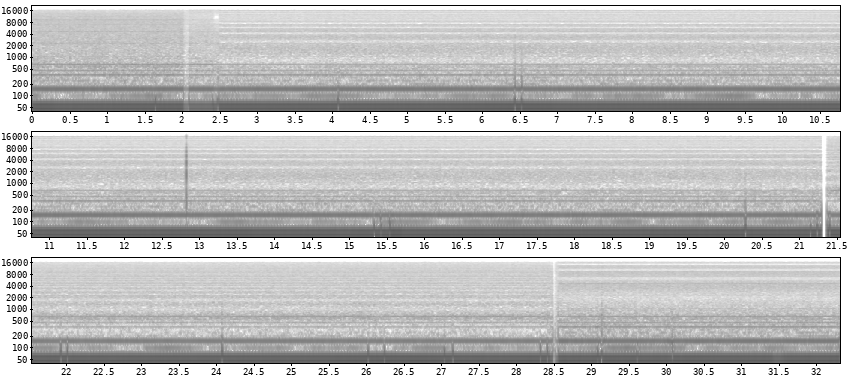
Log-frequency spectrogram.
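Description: Steady electrical mains hum on the audio line, a low buzz with a faint hiss over it and no program sound. The feed briefly drops out about two seconds in, again about two-thirds of the way through and once more near the end, and there is a single click near the middle.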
